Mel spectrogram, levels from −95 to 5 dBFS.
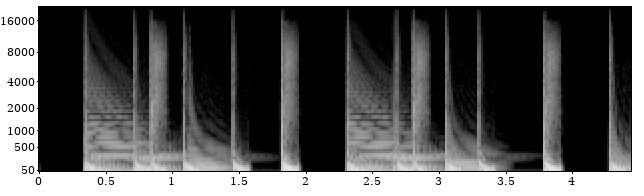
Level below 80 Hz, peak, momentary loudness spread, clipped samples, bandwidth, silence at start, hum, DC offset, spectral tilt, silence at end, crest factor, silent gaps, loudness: -22 dBFS; -2 dBFS; 6 LU; under 0.1%; 14 kHz; 0 s; none; under 0.1%; -6 dB/octave; 0 s; 18 dB; 0.03-0.24 s, 0.30-0.34 s, 1.98-2.06 s, 2.12-2.29 s, 3.96-4.26 s; -22 LUFS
